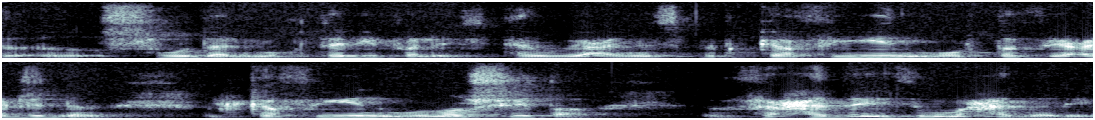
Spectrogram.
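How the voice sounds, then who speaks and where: In an ordinary speaking voice, a man talks at a fairly quick pace with a fairly high pitch and lively intonation. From Algeria. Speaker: doctor giving health advice; guest. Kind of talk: TV morning show interview. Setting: TV studio, live. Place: office. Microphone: video call.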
